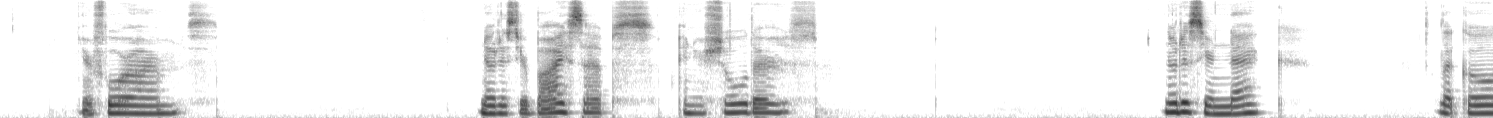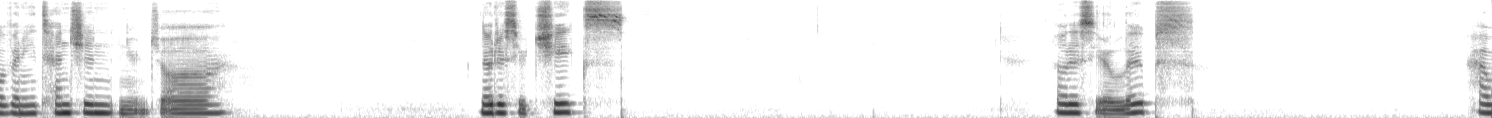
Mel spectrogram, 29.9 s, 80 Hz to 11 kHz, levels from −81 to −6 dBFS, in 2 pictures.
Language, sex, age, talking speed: English, female, 10-29, 50 wpm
